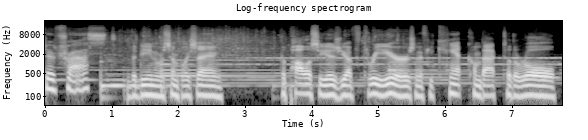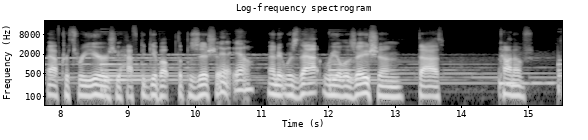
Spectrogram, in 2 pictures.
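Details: Adult male speaker; ordinary speech.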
